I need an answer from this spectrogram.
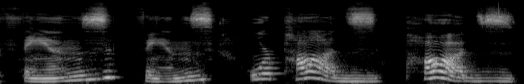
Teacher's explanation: But sometimes the letter S spells Z at the end of words, such as in the word fans, fans, or pods, pods. So S spells Z if the sound right before that letter is a voiced sound. Remember, it's voiced if we can feel that buzzing in our throat. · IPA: /z/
